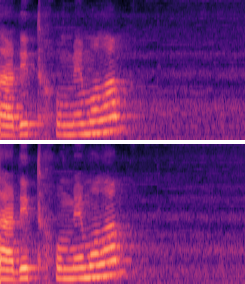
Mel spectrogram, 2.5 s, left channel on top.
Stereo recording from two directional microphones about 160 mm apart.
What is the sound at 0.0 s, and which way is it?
A woman's voice, 30° right (ahead or behind).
